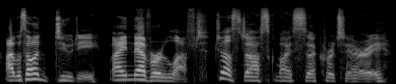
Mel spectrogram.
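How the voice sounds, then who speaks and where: A woman's voice: lowish voice, expressive, moderate pace, bright, forceful tone, no echo. A woman voicing a dismissive, aloof male doctor, a pipe-chewing figure from a mystery game, in an offhand, brusque manner.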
